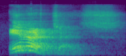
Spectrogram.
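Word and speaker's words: energise: first syllable organized similarly energize e n e r g i s e energize it is also R3 syllabic word or trisyllabic word so that sense should be on e energize in a joys in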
